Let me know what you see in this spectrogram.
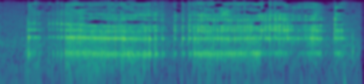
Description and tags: A nice little burp for you to use.
burp, gas, vapors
